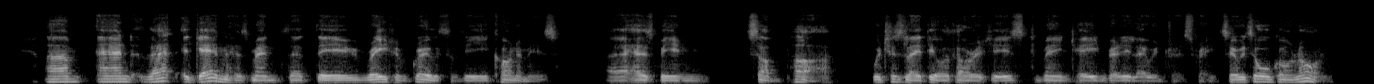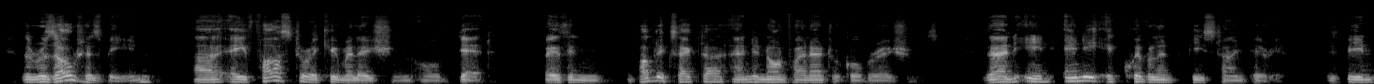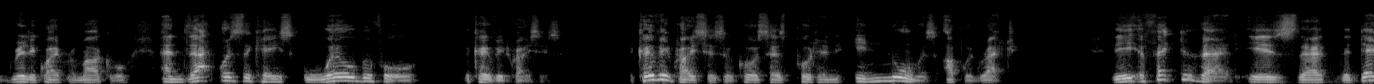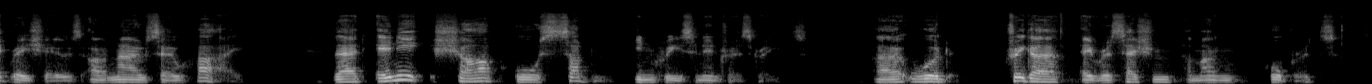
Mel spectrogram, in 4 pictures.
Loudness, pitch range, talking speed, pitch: -27 LUFS, 100-125 Hz, 125 wpm, 110 Hz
